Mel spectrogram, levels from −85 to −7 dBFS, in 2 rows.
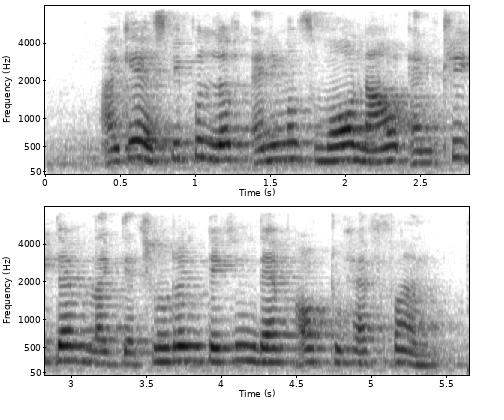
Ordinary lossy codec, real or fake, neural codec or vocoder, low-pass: Opus, 32 kbps; real; none; 7.2 kHz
